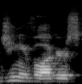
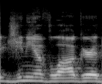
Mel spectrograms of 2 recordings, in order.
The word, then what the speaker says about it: Geneavlogger: Gia vlogger who uh actually you pronounce it Genie vlogger yeah I pronounce it Genie vlogger some people say Genia vlogger the idea was genealogy vlogger combin words but I just can't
